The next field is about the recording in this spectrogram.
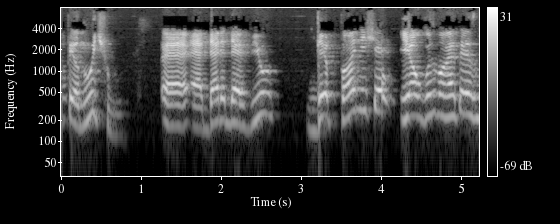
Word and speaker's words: The Punisher: Não é The Punisher. É o The Punisher.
